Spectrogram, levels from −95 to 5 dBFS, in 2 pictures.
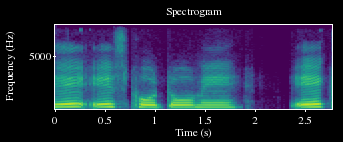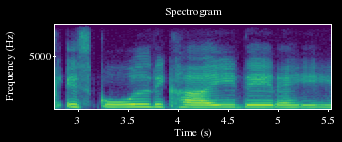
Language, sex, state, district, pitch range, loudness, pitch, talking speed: Hindi, female, Madhya Pradesh, Umaria, 215-245 Hz, -15 LUFS, 220 Hz, 95 wpm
